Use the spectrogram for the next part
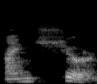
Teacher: But here we don't have sh. But this s is pronounced like sh.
